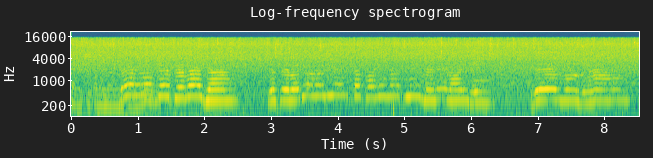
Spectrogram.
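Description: Steady rain patters on tin roofs, car roofs and banana leaves in the jungle in a continuous hiss while a voice sings a melodic line over it, the rain staying in the background throughout.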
